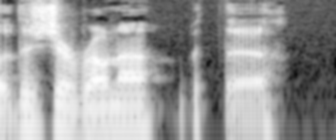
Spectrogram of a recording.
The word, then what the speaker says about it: Girona: to call it the Girona with the the Catalan pronunciation since that's that's what it's named after what would the other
